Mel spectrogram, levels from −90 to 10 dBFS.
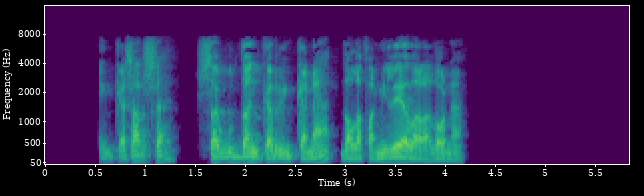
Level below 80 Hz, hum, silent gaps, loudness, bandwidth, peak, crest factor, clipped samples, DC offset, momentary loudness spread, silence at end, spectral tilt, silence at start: -58 dBFS; none; 1.37-1.51 s; -20 LUFS; 7.8 kHz; -2 dBFS; 20 dB; under 0.1%; under 0.1%; 14 LU; 1.65 s; -4.5 dB/octave; 0.55 s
